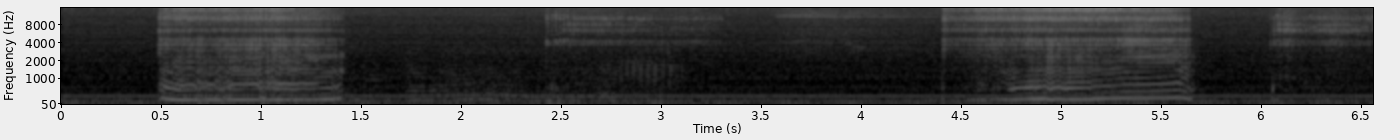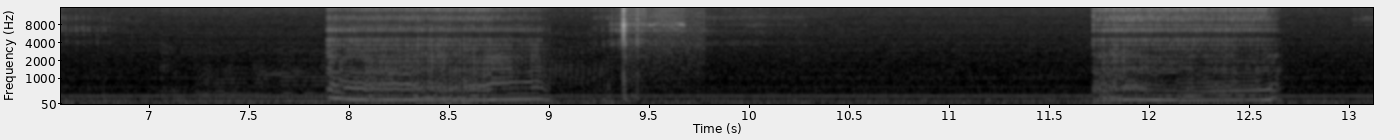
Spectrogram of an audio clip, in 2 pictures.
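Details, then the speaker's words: Sleeping bulldog snoring loudly with rhythmic rattling snores about 16 a minute and softer breaths between, over a steady hum; eyes half-open ("zombie eyes") as if almost awake. "He gets these creepy zombie eyes where he's almost awake, and he makes those loud noises."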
